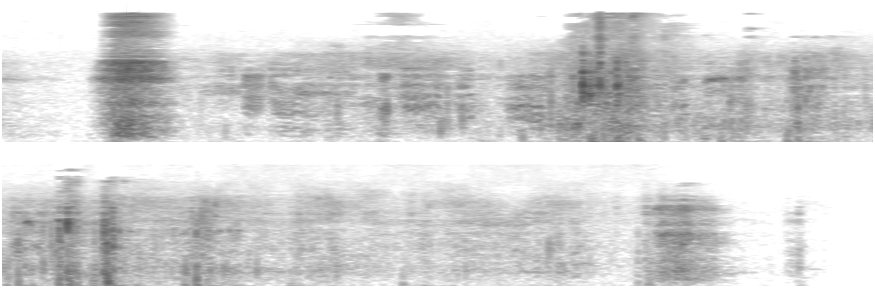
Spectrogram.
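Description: Footsteps on a gravel road, with loud breaths close to the microphone about half a second in and again near the end.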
